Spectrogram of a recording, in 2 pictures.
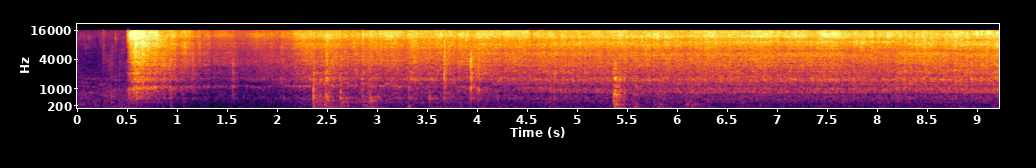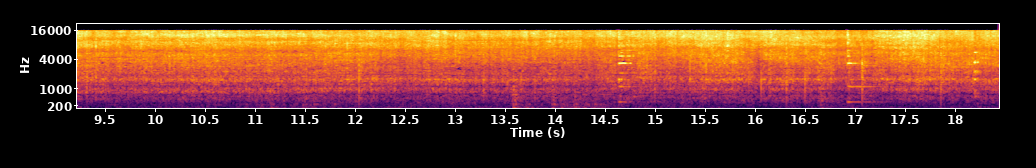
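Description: Cut potatoes frying in oil in a covered pan, giving a loud, continuous broadband sizzle that holds steady throughout, with a few faint knocks and no talking.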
